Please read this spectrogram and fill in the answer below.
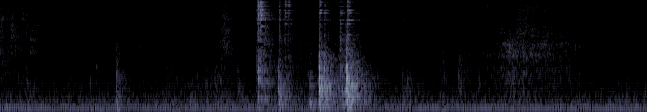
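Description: Kitchenware clattering: a quick cluster of sharp clinks and knocks about halfway through, over a steady low hum.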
